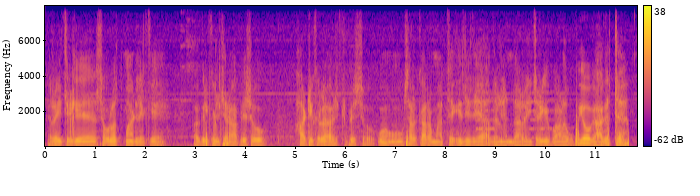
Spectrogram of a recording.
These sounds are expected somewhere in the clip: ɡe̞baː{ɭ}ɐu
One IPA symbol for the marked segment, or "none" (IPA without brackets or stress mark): ɭ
